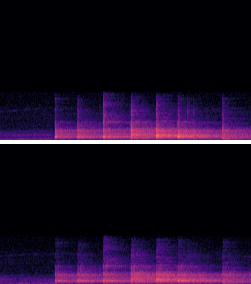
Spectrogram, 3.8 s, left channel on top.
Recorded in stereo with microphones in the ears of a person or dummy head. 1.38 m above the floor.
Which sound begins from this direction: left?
Hammering, at 0.8 s.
